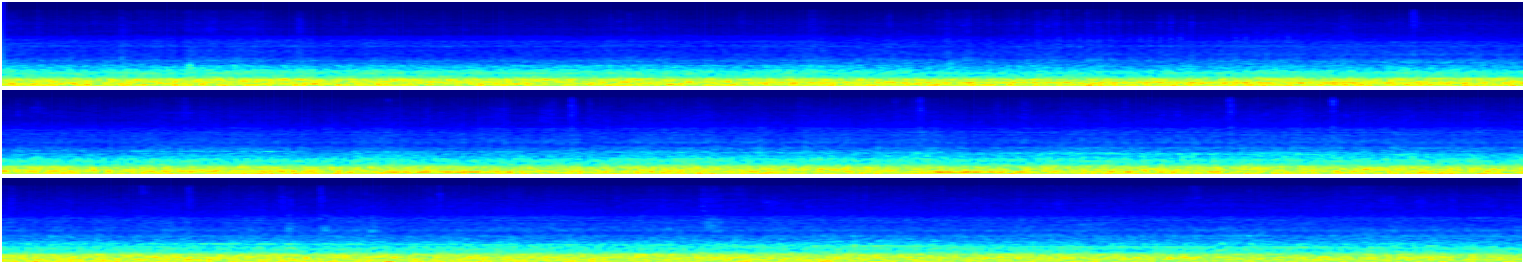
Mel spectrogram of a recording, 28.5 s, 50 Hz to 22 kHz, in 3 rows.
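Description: Cabin noise of a Boeing 737-800 rolling on the ground after landing: a steady low rumble from its CFM56-7B engines and wheels. A faint engine whine slides slowly down in pitch through the second half.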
